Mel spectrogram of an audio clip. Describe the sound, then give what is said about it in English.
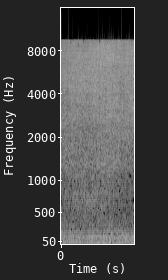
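A steady, soft fizzing hiss of a carbonated Mediterranean tonic bubbling in a glass, continuous and even for the whole moment, with tiny crackling pops and no voices. “Can you hear the bubbling?”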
